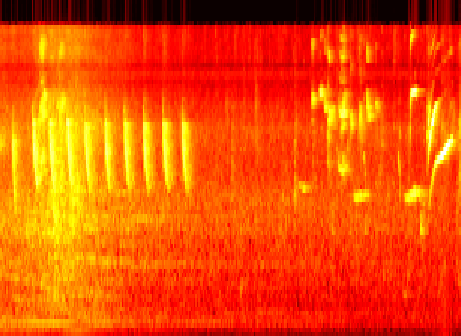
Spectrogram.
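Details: Cinereous tit in full song, trained with Bar-winged prinia song mixed in: a fast run of identical short sharp notes, about four per second, then scattered thin upward-swept whistles.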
